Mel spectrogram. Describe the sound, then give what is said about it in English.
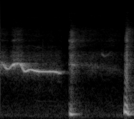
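A breathy, flute-like doorbell tone that resembles a South American flute sting holds one wavering mid-high note for nearly a second, then two short, sharp bursts break in, with the note carrying on faintly between them. “Which, the doorbell sounds suspiciously like a South American flute sting.”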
